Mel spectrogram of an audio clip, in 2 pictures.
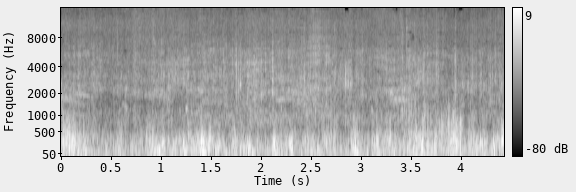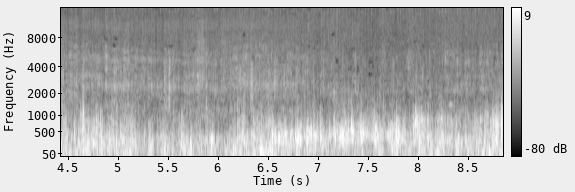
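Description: Wind buffeting the microphone over the rumble of a Firefox Rapid 21 bicycle's tyres rolling fast on a rough dirt track. The rumble grows louder about seven seconds in.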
